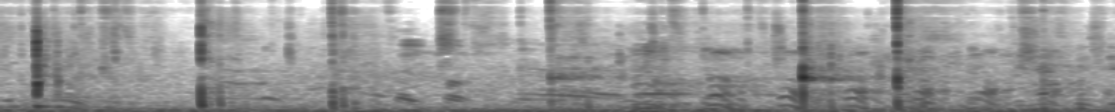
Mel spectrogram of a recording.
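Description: Paddles hit a plastic ball with sharp hollow pops, outdoors.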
